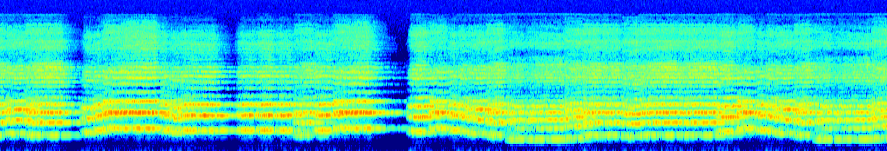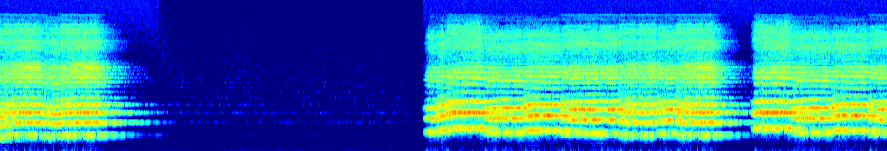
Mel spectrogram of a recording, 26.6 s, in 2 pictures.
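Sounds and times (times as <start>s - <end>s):
soprano singing: 0.0s - 5.6s, 6.2s - 14.9s, 19.7s - 26.6s.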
